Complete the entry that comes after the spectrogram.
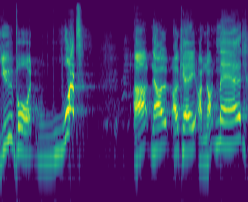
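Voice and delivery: disappointed, let-down parent voice. Voicing what your money would say to you: disappointed parent voice. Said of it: "the voice sounds a little bit like a disappointed parent".

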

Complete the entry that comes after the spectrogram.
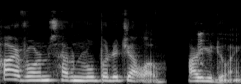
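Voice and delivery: play-acted quick, high talk through stuffed mouth. Speaker acts out a TV hospital patient greeting friends, imitating talking with mouth full. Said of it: "Because their mouth's full of Jell-O".

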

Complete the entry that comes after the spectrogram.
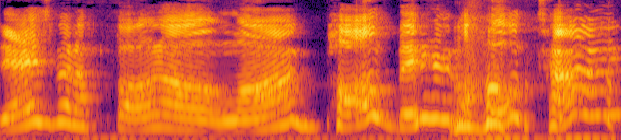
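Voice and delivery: excited, high, loud outburst blurted with laughter.

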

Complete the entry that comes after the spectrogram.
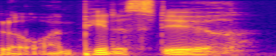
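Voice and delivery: hushed, very soft, breathy whisper. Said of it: "that's better".

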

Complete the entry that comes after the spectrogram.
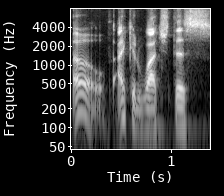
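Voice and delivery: ordinary delivery

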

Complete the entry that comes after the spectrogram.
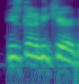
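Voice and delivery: plain

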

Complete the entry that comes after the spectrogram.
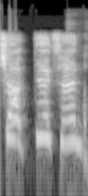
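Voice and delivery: very high, wound-up, bursting with energy. Retelling a first meeting at the office: energetic imitation of Mark Texiera. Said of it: "he's like this ball of energy".

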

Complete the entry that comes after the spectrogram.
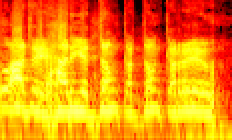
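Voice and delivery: exaggerated put-on Scottish accent. Redoing the commercial line on purpose with an exaggerated scottish accent. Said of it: "that was, like, Scottish".

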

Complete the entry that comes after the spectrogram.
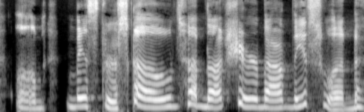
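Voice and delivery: put-on high, tiny little baby boy voice. Sitting back while the Macabarista serves, speaking as a tiny baby boy voice. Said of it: "a tiny baby boy".

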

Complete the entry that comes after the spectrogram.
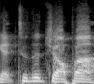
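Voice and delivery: bad put-on tough-guy action-hero accent, half Scandinavian. Doing an Arnie line, admitting it sounds off: bad Arnie impression. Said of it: "probably Scandinavian".

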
